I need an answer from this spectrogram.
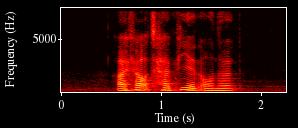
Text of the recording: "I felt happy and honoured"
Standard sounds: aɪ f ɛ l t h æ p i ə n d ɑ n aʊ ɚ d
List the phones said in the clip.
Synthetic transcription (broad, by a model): aɪ f ɛ l t h æ p i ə n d ɑ n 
